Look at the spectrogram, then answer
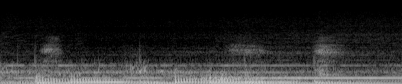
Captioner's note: muffled crying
